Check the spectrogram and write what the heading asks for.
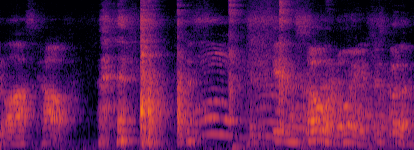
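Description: Men's voices, with a single sharp click about a second and a half in: a ping-pong ball striking the table or a plastic cup.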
